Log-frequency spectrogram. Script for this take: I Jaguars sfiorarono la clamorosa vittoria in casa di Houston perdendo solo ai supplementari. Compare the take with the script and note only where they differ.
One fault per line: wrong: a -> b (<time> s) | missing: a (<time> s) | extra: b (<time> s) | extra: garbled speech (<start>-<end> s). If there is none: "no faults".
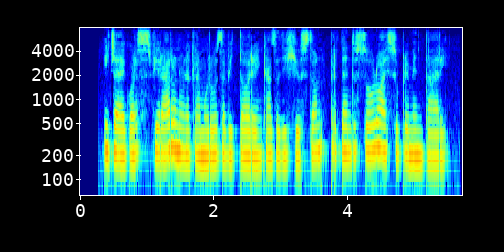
no faults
